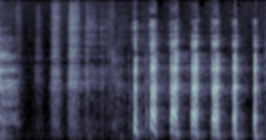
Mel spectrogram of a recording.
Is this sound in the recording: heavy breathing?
yes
